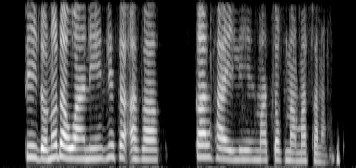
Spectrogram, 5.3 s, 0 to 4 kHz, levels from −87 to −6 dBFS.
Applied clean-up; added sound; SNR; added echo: neural mask model Resemble Enhance denoiser.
